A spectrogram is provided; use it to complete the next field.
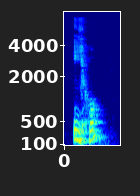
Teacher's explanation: lingüística pero que se produce arrastrando un poco el sonido tenemos una J una G más e i muy suave muy aspirada muy atrás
